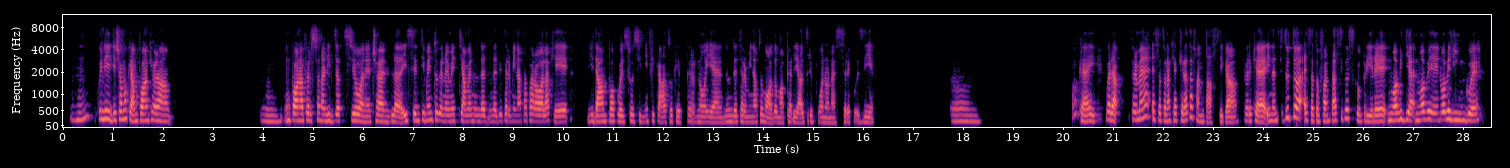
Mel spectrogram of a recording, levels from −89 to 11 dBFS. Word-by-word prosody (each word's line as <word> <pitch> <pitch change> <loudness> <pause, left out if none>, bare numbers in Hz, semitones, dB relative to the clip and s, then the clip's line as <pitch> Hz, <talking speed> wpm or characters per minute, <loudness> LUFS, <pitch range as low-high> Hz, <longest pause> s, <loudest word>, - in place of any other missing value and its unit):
Mh-mh. 230 +9 -5
Quindi 255 -1 +3
diciamo 245 +4 +2
che 260 - +2
è - - +8
un 185 +2 +2
po' 210 +1 +4
anche 210 +2 +2
una 195 -3 +3 1.8
uhm, 185 -1 -8
un 210 +1 -2
po' 210 - +6
una 205 0 +6
personalizzazione, 200 -3 0
cioè 175 -1 +1
il 175 -4 +3
il 200 - +1
sentimento 215 +2 -1
che 210 -2 +1
noi 185 -1 -4
mettiamo 190 -1 -2
in 185 - -5
un 185 - -8 0.2
una 175 0 -7
determinata 190 0 -5
parola 190 -1 +2
che 175 0 -1 0.3
gli 190 +2 -7
dà 180 -1 +6
un 185 0 0
po' 185 0 0
quel 180 -2 -2
suo 190 +1 -5
significato 180 -1 -6
che 170 -2 -6
per 180 -3 -9
noi 165 -1 -5
è 150 -1 -2
in 155 +2 -11
un 180 - -4
determinato 170 0 -4
modo 160 -2 -2
ma 150 0 -5
per 165 +1 -6
gli 160 - -3
altri 150 +5 -4
può 160 -2 -8
non 150 -1 -7
essere 145 +2 -8
così. 160 -2 -8 1.6
Uhm 185 -1 -8 1.8
Okay, 190 - -1
guarda 230 -3 +5 0.2
per 235 -1 -1
me 275 +8 +2
è 245 - -1
stata 215 -2 -4
una 195 - 0
chiacchierata 215 +7 +1
fantastica, 170 - -2
perché 195 -4 +4
innanzitutto 255 +9 +3
è 215 - +2
stato 195 -2 -2
fantastico, 200 +8 0
scoprire 185 -7 0
nuovi 215 +3 +4
dia 210 -3 +4
nuove 230 +1 +2
nuove 235 +3 +5
lingue, 215 -2 +1
190 Hz, 150 wpm, -22 LUFS, 180-215 Hz, 1.8 s, è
